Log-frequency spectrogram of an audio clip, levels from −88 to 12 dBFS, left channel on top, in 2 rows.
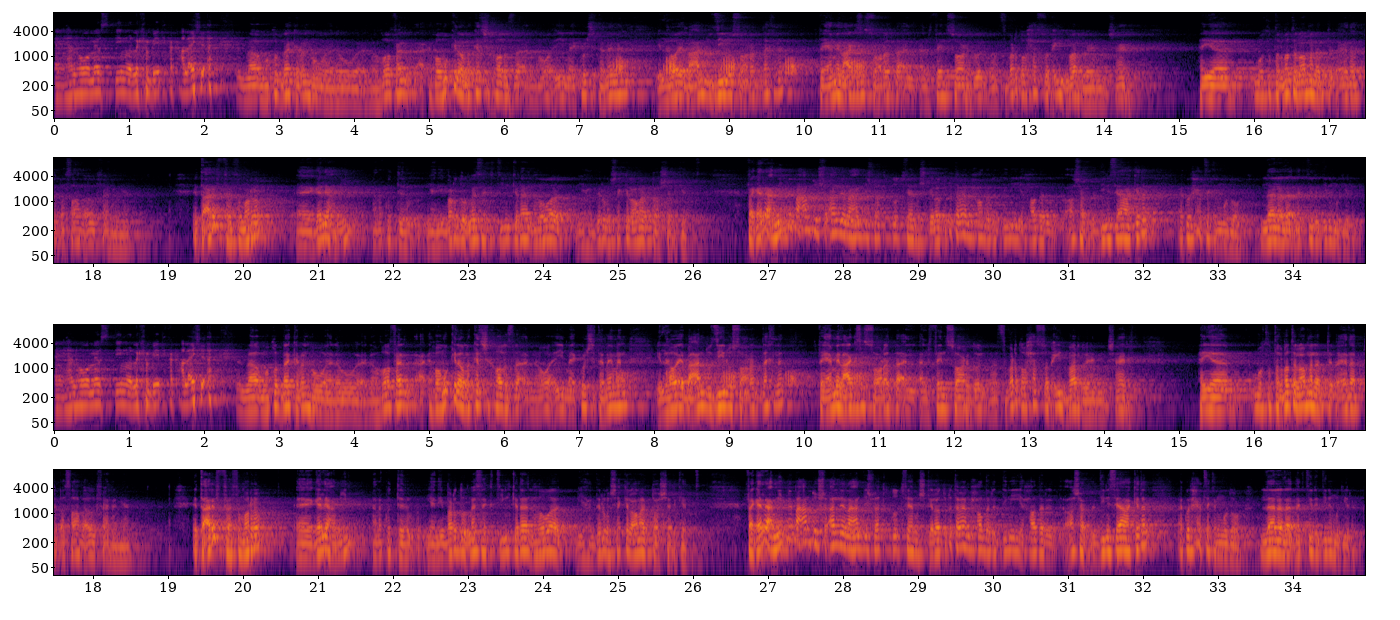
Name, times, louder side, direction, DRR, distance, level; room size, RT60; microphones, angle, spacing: voice 1, 0.0-2.4, right 1 dB, 10° right, 6 dB, 0.3 m, -27 dB
voice 2, 2.4-9.7 10.2-14.4 15.3-18.5 19.1-20.3 20.7-25.9 26.3-32.1 32.5-33.3 33.6-34.8, right 2 dB, 60° right, 8 dB, 0.7 m, -26 dB
sound 1, 7.4-7.7 8.1-8.4 8.9-9.2 9.7-10.0 10.6-10.9, left 4 dB, 50° left, 0.6 m, -30 dB
13.0 x 9.9 x 4.8 m, 2.1 s
head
